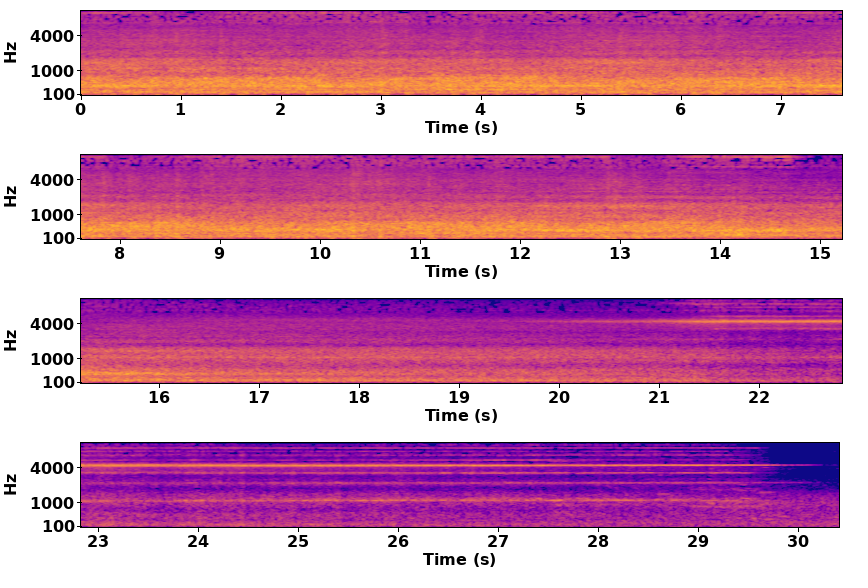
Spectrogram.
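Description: A loco-hauled passenger train of coaches passing close with a loud, steady rumble of wheels on rail, fading about halfway as the last coach draws away. About two-thirds in, a high, steady squeal from the train's wheels sets in and runs until it cuts off abruptly at the end.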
